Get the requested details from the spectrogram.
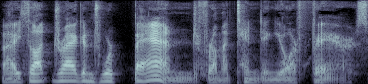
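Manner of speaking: low, quiet, bitter, resentful dragon growl. A narrator reads the line of Rangdor the dragon, a bitter growl. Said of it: "a note of bitterness in his growl".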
